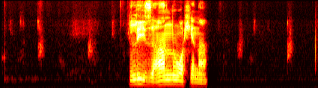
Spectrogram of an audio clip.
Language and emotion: Russian, angry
